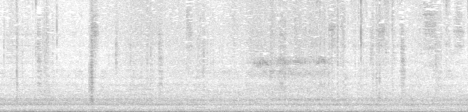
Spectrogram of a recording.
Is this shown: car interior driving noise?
yes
